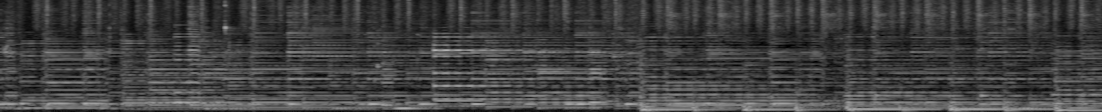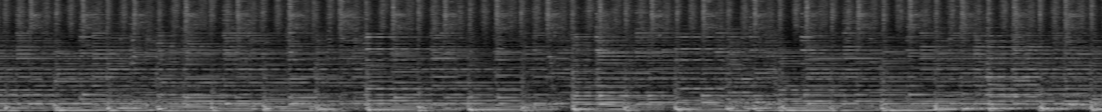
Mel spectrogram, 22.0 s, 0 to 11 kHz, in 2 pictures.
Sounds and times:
Music: 0.0 - 22.0.

